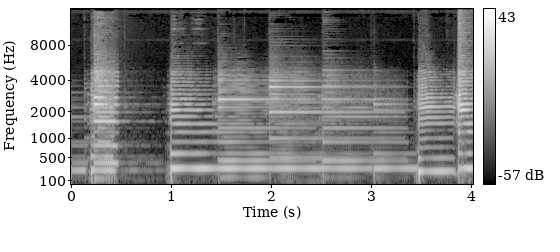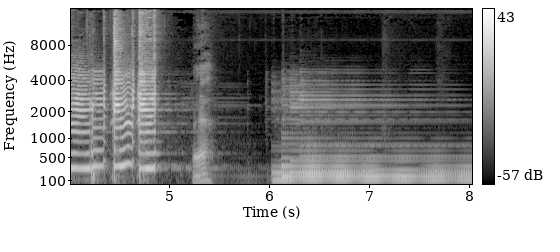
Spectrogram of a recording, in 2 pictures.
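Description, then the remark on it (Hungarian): An instrument run through a dynamic phaser stereo tremolo effect whose tempo changes with playing dynamics, mid and low ranges repeating differently, with light filtering: loud, sustained notes swell and pulse with a sweeping, wavering tone, then a brief dip before a lower, buzzy note holds to the end. “Van egy enyhe filterezés is, ezért egy ilyen furcsa, dinamikusan tempót változtatható, fézörös sztereotremelő lényegében.”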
